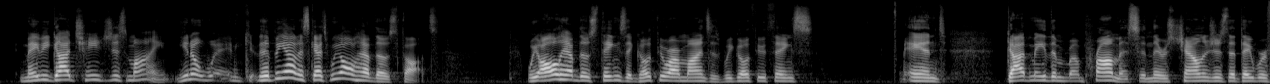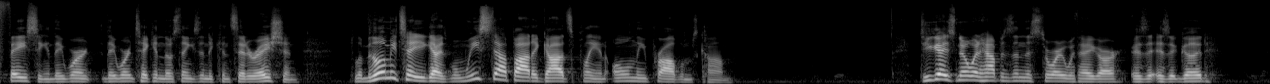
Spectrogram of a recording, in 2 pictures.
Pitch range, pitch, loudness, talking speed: 135-180 Hz, 155 Hz, -22 LUFS, 205 wpm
